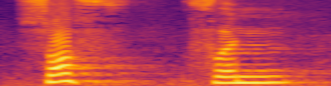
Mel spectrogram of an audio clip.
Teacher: پہلے والے حرف سے ملانا ہے، 2 بار پڑھنا ہے فا کو، اور طاقت سے پڑھنا ہے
